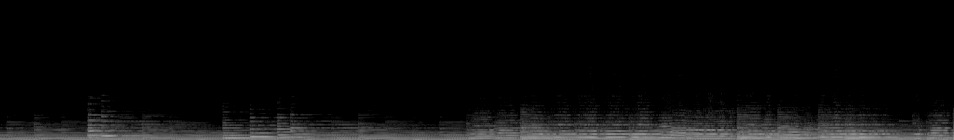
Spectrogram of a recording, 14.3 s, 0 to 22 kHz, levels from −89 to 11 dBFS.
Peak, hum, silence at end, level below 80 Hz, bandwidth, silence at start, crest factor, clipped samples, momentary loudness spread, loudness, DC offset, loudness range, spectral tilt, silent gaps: -22 dBFS; none; 0 s; -62 dBFS; 6.8 kHz; 0 s; 16 dB; under 0.1%; 10 LU; -39 LUFS; under 0.1%; 6 LU; -9.5 dB/octave; none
